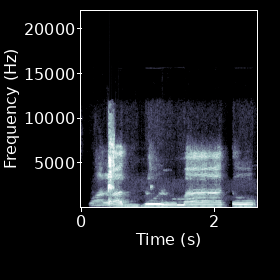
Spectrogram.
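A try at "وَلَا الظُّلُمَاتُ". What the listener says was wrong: waladz. Zoknya double waladz.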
